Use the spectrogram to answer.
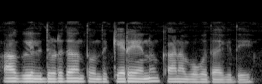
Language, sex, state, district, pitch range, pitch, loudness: Kannada, male, Karnataka, Koppal, 115-135 Hz, 130 Hz, -17 LUFS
